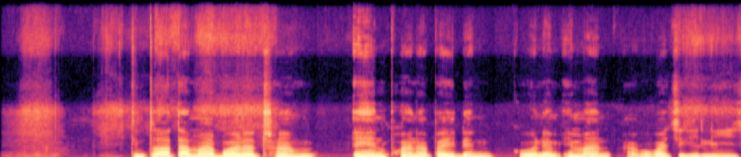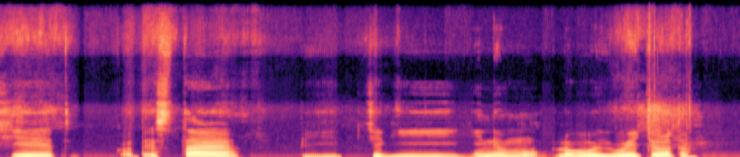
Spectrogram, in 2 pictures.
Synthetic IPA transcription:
ti˦ntɔ˦ta˨ma˦bwa˨na˨tɾa˨mp | ɛ˦npwa˨na˨ba˦jdɛ˨nko˨ne˨mi˦ma˨na̰˨ɡʊ˦pa˦t͡ʃi˨ɡi˨li˦t͡ʃe˦t | kɔ̰˨t̪ɛ̰˨sta˦ | pḭ | t͡ʃe˦ɡiɡi˦ne˨mu˦lɔ˦ɡɔ˨i˨we˦t͡ʃɔ˦t̪ɔ˨

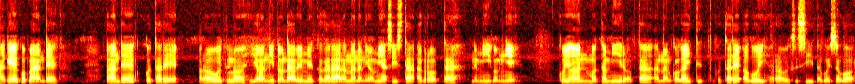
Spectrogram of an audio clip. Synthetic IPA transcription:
a˨kɛ˦ko˦pa˨ndɛ˦k | pa˨ndɛ˦kko˦tɔ˦ɾe˨ | ɔ˨ɾɔwe˦klɔ˦jɔ˨ni˦to˨nda˨be˦me˦t̚kɔ˦ka˦ɾa˨ɾa˦na˨na˨njɔ˨mi˦a˨si˦sta˦ʔa˨kɾʔɔ˨p̚ta˦ | ne˨mi˦ko˨mɲe˨ | ko˦jɔ˦nmɔ˨tɔ˦mi˦ɾɔ˨p̚ta˦a̰˨na˨nkɔ˨ka˦jti˦tko˦tɔ˦ɾe˨ʔa˦ko˦ja˦ɾɔ˦we˦ksi˨si˦ta˨ko˦jsɔ˦kɔ˦l

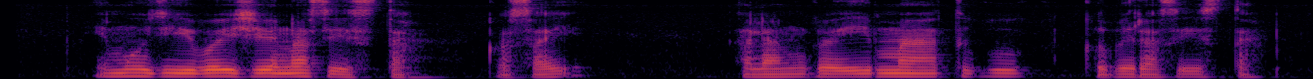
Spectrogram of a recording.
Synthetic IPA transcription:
i˦mu˦d͡ʒi˦βɔ˦i˦ʃe˦na˦sɪ˨sta˨ | ko˨sa˦j | a˨la˨nɡɔ˦ɪ˦ma˦tu˦ɡu˦k | ko˨be˦ɾa˨sɪ˦sta˨

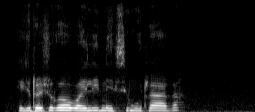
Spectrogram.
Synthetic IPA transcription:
e˨ki˨ɾɔ˦ʃɔ˦ka˦βa˨i˦li˦ne˨si˦mu˨ɾaːɾa˦

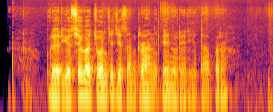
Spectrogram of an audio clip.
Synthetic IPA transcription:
u˨ɾe˨ɾjo˨se˦ɣa˦˨t͡ʃo˦nt͡ʃe˦t͡ʃi˨sa̰˨nɾa˦˨nḛ˨ʔe˦nu˨ɾe˨ɾje˨taː˨pa˦ɾa˦

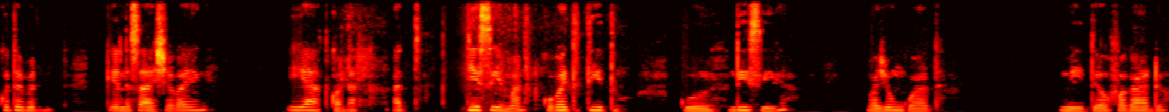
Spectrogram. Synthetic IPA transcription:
kʊ˦tebe˦d | ke˨lɪ˨sa˨ʃɛ˦kɔ˦jɪ˦ŋ | ɪ˦jatkɔ˨la˦la˨t | t͡ʃi˦si˦manko˨ka˦jtɪti˦tu˨ | ku˨ndi˦si˨kɛ˦ | ma˨t͡ʃʊ˦ŋɡwat | mi˨tɛ˦fakadɔ˦

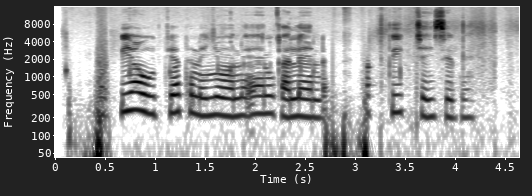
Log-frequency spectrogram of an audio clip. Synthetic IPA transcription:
ja˦u˨t̪ja˦t̪ne˨ɲ˦o˨nɛ˦nka˨lɛ˦nda˨a˨k̚pi˦k̚t͡ʃa˨i˦se˦be˨

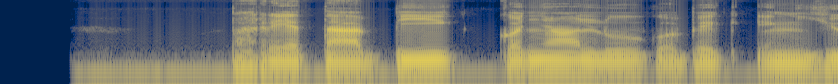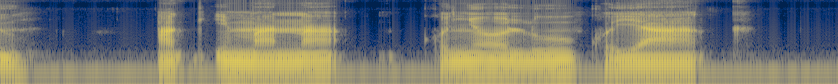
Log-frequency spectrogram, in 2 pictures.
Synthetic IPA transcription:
pa˨ɾɛ˨t̪a˨bi˦kːɔ˦ɲa˦lu˦ko̰˨be˨ɡe˨ŋju˨ | a˨kɪ˨ma˨na˦ | kʰɔ˦ɲɔ˦lu˦kɔ̰˨ja˦k

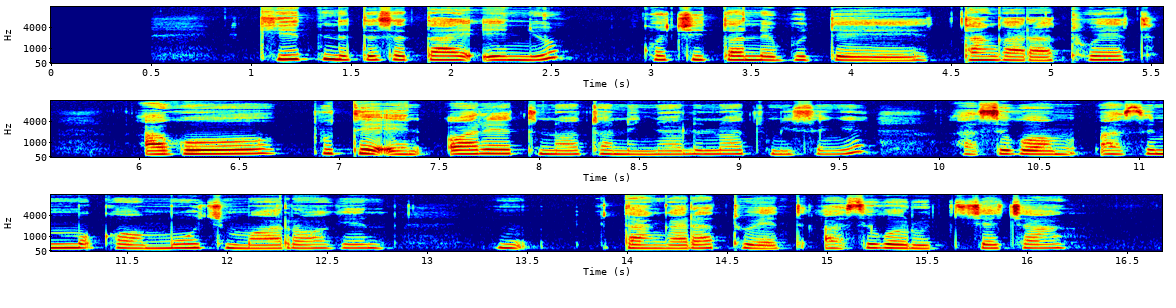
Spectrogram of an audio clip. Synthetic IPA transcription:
kʰi˦tnɛ˨tɛ˦sɛ˦ta˦jʔe˦nju˦ | ko˦t͡ʃi˦tɔ˦ne˨bu˦tetaŋɡa˨ɾa˨tʰwɛ˦t | a˨ko˦pu˦te˨ʔɛ˨nɔ˦ɾɛ˦tnɔ˦tɔ˦nɛ˨ɲɔ˦lɪ˦nɔ˦tmi˨se˦ŋe˦ | a˨sa˨sɪ˦kɔ˨mu˦t͡ʃma˨ɾɔ˨kɪ˦n | ta˨ŋɡa˨ɾa˦twɛ˨ta˨sɪ˦koɾu˨tt͡ʃɛ˦t͡ʃa˦ŋ

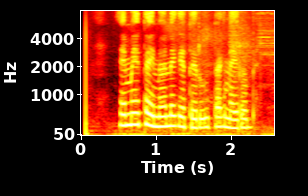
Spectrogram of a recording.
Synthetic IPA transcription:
ɛ˦me˦ta˦i˨no˦ne˦ɡe˨te˨ɾu˨˦ta˦kna˨i˨ɾɔ˦bɛ˦˨

